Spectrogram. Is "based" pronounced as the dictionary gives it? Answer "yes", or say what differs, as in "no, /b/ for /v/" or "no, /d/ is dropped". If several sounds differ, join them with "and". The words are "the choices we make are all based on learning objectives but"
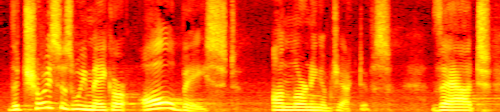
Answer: yes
